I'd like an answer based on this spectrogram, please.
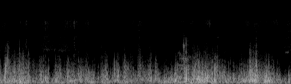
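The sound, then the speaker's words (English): Wind buffeting a microphone outdoors during a walk with dogs, a continuous low rumbling roar with uneven gusty swells, moderately quiet and without speech. “I feel like it wasn't even this windy when I first stepped outside, but as soon as I start recording, it gets windy.”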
